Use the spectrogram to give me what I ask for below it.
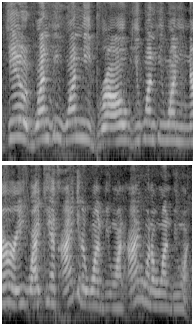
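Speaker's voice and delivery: high-pitched mock pestering gamer; Sebastian. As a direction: beg insistently like a pushy kid. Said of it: "if Sebastian was to go something like".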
